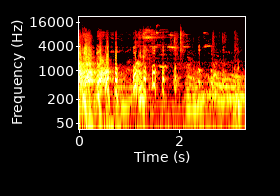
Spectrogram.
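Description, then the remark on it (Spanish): A dog barks in a quick run of short yips mixed with whiny, whimpering sounds, the bursts tumbling over one another for a few seconds. “¿Vas a dejar algún ladrido, sí?”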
